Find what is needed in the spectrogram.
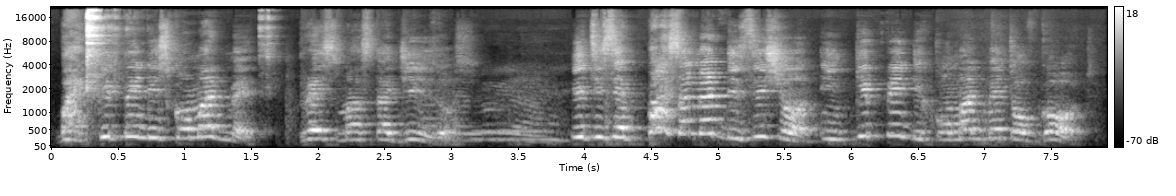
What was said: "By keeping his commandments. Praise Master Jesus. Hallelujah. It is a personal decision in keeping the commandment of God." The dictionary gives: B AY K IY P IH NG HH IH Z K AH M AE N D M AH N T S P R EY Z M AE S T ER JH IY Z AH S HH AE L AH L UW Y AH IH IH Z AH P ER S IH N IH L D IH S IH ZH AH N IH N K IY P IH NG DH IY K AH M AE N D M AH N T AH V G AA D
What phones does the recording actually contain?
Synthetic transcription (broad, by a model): B AY K IY P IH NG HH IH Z K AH M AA N D M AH N T P R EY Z M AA S T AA JH IY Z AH S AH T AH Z AH P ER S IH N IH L D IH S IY SH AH N IH N K IY P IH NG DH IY K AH M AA N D M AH N T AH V G AA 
